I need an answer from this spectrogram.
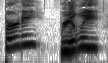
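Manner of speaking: high, pointed questioning of her son; skeptical questioning. Retold or imitated. Mother doubting her son's all-clear, high and incredulous.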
